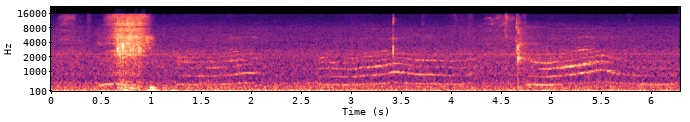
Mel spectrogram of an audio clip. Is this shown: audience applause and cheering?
no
